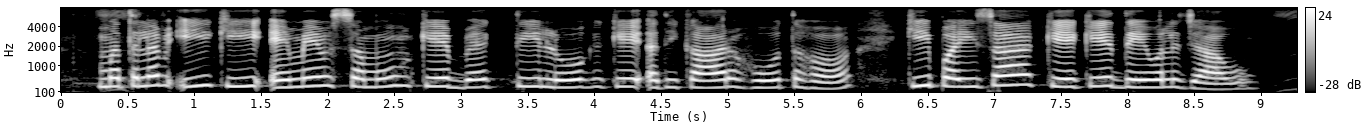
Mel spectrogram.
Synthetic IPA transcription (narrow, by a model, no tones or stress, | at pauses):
mət̪ləbikieːmesəmuːɦkebjək̚t̪iloːɡkeʔəd̪ʱɪkaːɾɦoːt̪ɦɔː | kipəɪsakeked̪eːwəld͡ʒaːoː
